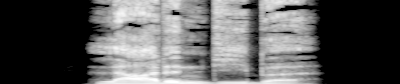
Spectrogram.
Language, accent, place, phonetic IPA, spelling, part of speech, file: German, Germany, Berlin, [ˈlaːdn̩ˌdiːbə], Ladendiebe, noun, De-Ladendiebe.ogg
- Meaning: nominative/accusative/genitive plural of Ladendieb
